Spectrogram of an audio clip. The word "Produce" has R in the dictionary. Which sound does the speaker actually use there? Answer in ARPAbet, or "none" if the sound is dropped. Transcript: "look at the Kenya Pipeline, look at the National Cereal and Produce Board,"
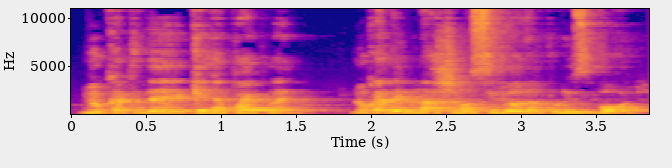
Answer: none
